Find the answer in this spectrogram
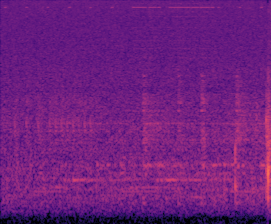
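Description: Near silence: faint room tone with a few faint ticks and some faint steady tones.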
